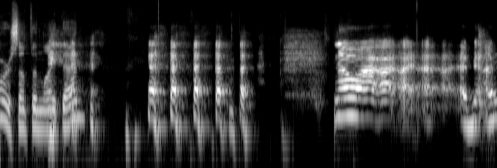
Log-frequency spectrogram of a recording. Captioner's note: laughing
